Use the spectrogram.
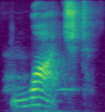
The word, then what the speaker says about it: watched: watched watch watched watch now listen listen to the end it doesn't sound like a d at all we're putting e d on the end but what it sounds like is a t watched watched watched watched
